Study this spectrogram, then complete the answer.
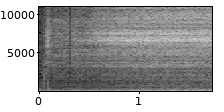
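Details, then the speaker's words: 2001 Jeep Grand Cherokee WJ, heard at brake pedal in cab, engine idling, spongy brakes: steady high sucking hiss growing as pedal is pushed and released; vacuum leak through torn brake booster boot, booster to be replaced. "you hear that sucking sound? That's coming from right up here. And you can see the boot on my brake booster is actually broken, and you can hear the vacuum leak coming out of it."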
